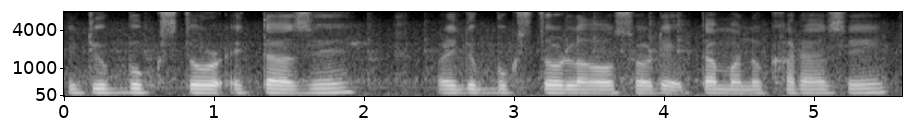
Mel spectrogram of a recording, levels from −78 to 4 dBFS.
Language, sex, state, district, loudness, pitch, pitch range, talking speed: Nagamese, male, Nagaland, Dimapur, -15 LUFS, 135 Hz, 130-140 Hz, 170 wpm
